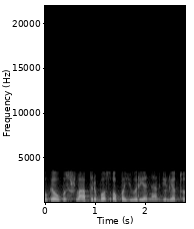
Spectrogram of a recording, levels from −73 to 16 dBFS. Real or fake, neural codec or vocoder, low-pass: fake; vocoder, 44.1 kHz, 128 mel bands every 256 samples, BigVGAN v2; 3.6 kHz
